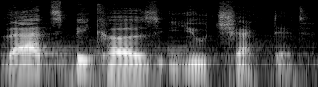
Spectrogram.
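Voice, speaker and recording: An actor playing a gruff, sarcastic bus depot baggage clerk in a radio drama, curt and impatient. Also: male voice, lowish voice, expressive, takes it slowly, soft background music. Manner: curt, sardonic. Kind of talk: dramatic radio play acting.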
